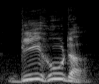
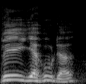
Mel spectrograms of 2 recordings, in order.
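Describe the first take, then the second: First: No 'y' consonant is heard after the 'b'. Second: A 'y' consonant is heard after the 'b'. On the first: The speaker calls it right. "In Judah, Bi Huda" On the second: The speaker calls it wrong. "not Bi Yehuda"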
